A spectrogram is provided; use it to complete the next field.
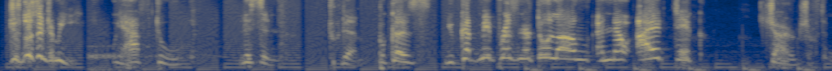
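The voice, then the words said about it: Character voice, French-Canadian-like accent. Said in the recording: “Why is the Ogron French-Canadian? ... You get a weird mix of something.”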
